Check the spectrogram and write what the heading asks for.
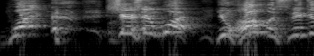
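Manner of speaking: loud, high mock outrage; laughing impression of an indignant shout; imitated yelling. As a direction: yell it like a friend's incredulous rant. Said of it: "you were doing that whole, like".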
